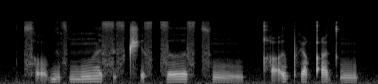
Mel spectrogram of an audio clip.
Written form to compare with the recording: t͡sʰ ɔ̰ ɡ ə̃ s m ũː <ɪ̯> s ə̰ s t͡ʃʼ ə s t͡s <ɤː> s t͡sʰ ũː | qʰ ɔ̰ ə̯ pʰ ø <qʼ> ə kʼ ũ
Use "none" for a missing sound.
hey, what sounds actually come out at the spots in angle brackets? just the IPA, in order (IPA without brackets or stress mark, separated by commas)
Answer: ə̯, ɤː, qʼ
